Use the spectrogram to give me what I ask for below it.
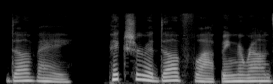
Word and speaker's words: dov'è: Sounds like dove eh.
